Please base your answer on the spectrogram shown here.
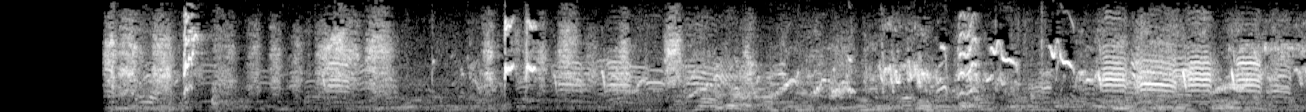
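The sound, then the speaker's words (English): Many caged birds, including finches, canaries, roosters and parrots, chirp and chatter at a Sunday outdoor bird market in Paris. The dense, continuous twittering starts abruptly after a brief silence and grows busier, with people's voices mixed in. “That's the bird market in Paris. What is typically just an outdoor flower market, on Sundays it's transformed into a one-stop shop for birds of all shapes and sizes, finches, canaries, roosters, parrots,”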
